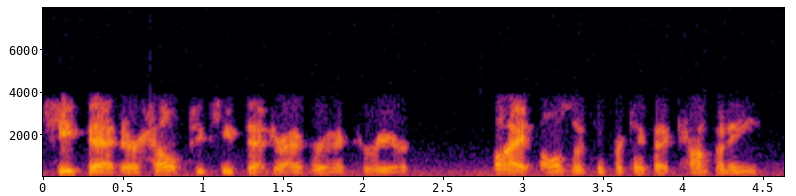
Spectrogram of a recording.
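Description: A man's voice: lowish voice, expressive, brisk, husky, no room sound. A man, a guest on a podcast interview, talking in an earnest way and often repeating words as he restarts. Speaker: recruiting director guest. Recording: tinny phone line.

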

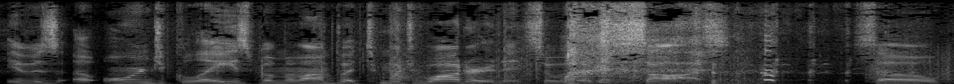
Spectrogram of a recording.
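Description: A man's voice: high-pitched, a little fast, background noise. A teenage boy co-hosting a podcast outdoors, ranting in a rambling, stammering way full of restarts. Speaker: podcast co-host. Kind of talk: casual chat among friends. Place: outdoors on a backyard trampoline.

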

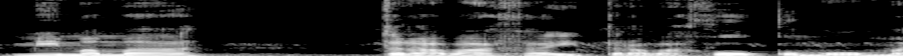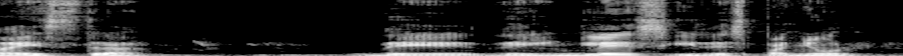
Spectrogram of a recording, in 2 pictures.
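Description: A man from Mexico, acting as the interviewer, talks casually in a home room in Sweden, often restarting and correcting himself. His voice is on the low side and he speaks slowly. There's a little hiss or hum.

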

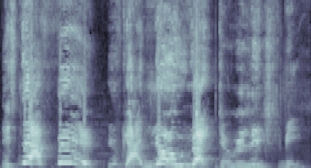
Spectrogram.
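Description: Comic-book foiled crook played by a man: sputtering, indignant, high and shouty, very animated. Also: a little slow, heavily acted. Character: sputtering foiled male crook insisting on his guilt. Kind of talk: comic read-aloud of comic-book dialogue.

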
